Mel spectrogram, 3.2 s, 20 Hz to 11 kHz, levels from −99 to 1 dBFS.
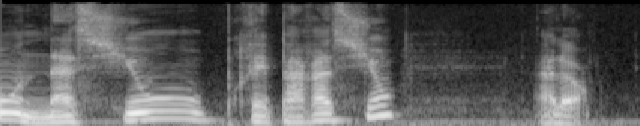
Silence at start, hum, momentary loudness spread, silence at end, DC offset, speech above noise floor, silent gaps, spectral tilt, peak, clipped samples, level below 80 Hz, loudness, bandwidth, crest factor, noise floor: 0 s; none; 8 LU; 0.25 s; under 0.1%; 27 dB; none; -6.5 dB/octave; -2 dBFS; under 0.1%; -38 dBFS; -19 LUFS; 10 kHz; 16 dB; -45 dBFS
